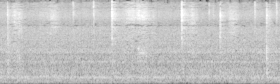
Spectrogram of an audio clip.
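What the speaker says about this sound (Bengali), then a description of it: "এইভাবে নাড়তে থাকবো" A utensil stirs fish mash with ginger and garlic in a pan, with soft scraping and occasional light clinks of metal against the pan over a faint sizzle, close and steady, no talk.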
